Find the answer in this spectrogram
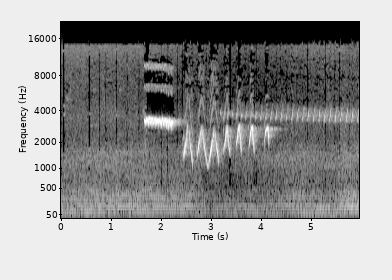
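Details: Greater green leafbird, Sumatran, in rolling ngerol song: a piercing held whistle, then loud zigzag notes rising and falling about four per second, fading into a thin high trill.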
